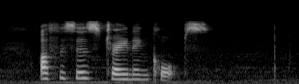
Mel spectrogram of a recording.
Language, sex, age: English, female, 20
